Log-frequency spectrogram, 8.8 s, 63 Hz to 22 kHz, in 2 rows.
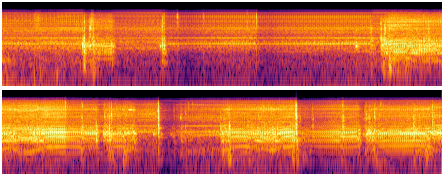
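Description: Tape transport of a Sharp VC-M530 VHS video recorder winding the cassette tape, as in a rewind: motor and reels whirring with a few sharp mechanism clicks. About four seconds in, the whir turns into a louder wavering whine.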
